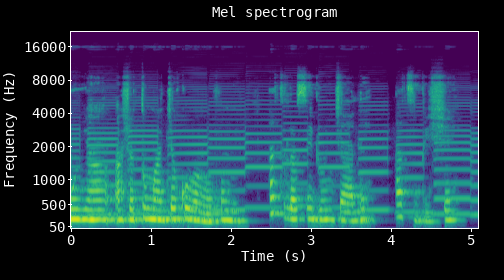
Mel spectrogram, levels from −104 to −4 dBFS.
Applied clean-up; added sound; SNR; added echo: none; Wind instrument, woodwind instrument; 18 dB; none.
